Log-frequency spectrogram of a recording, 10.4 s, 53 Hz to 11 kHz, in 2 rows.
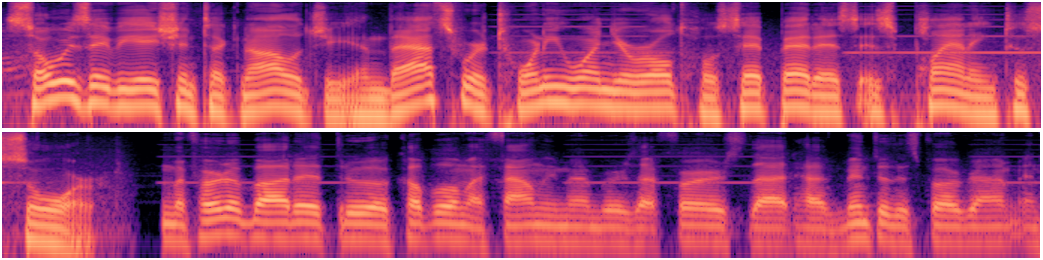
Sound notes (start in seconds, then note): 1.6 signal beeping; 6.8 signal beeping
